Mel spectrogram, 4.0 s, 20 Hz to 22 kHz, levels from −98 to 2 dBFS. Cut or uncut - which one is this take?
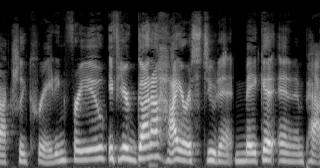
cut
